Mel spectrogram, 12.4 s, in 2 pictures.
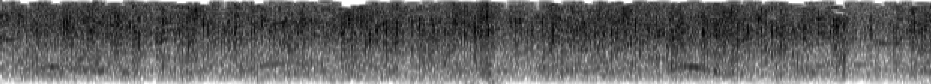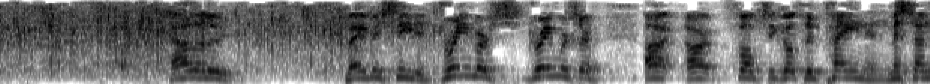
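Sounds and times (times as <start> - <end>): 
audience clapping hands: 0.0 - 9.5
speech: 7.3 - 7.9, 8.5 - 12.4.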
